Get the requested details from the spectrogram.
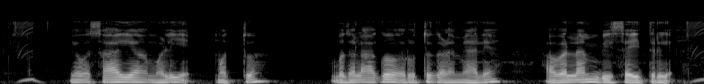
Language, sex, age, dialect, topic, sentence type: Kannada, male, 18-24, Dharwad Kannada, agriculture, statement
